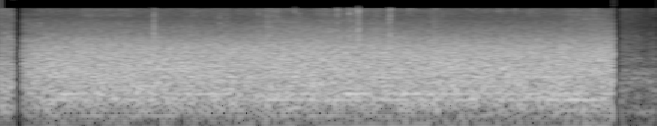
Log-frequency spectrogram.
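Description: Loud, steady roar of street traffic, with a faint engine hum running under it.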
